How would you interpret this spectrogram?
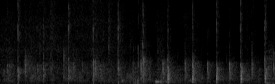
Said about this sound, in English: Just applaud these guys as they come on up as fast as you can.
